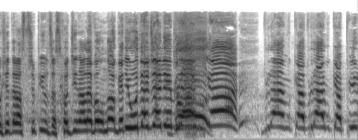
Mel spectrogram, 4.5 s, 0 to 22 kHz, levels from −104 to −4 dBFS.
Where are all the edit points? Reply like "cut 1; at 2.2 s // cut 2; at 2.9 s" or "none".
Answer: cut 1; at 1.6 s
